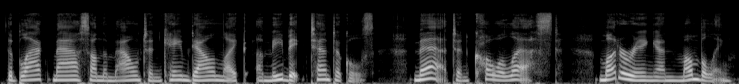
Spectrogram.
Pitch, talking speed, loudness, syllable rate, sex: 195 Hz, 140 wpm, -19 LUFS, 4.4 syllables/s, female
